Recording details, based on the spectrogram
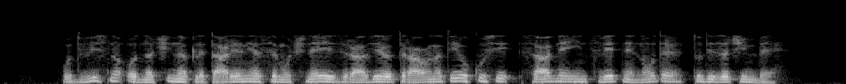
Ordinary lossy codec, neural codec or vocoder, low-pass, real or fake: AAC, 16 kbps; autoencoder, 48 kHz, 128 numbers a frame, DAC-VAE, trained on Japanese speech; 19.8 kHz; fake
